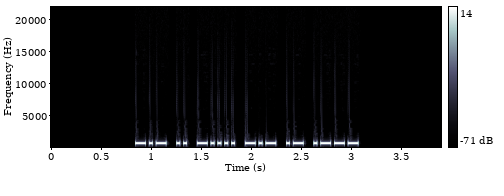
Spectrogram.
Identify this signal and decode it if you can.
Morse code, heard as a keyed tone, about 36 wpm, 700 Hz. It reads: KI6KAJ
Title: USA Call Signs - 6 Characters - 3x Character Spacing - 35wpm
